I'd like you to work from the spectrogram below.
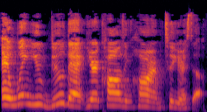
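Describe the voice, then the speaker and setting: A woman's voice: on the high side, lively intonation, measured pace, a bit bright. A woman hosting a faith-based podcast, talking casually and expressively, laughing often and dropping slangy asides. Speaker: podcast host.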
